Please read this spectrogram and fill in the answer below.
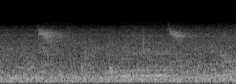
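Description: Outdoor city street ambience: a steady hum of traffic and city noise with faint voices of passers-by. Two short, high chirps come through it, about half a second and just under two seconds in.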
